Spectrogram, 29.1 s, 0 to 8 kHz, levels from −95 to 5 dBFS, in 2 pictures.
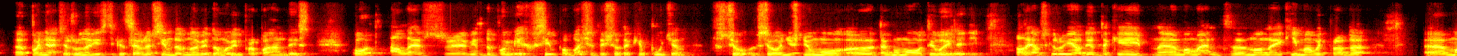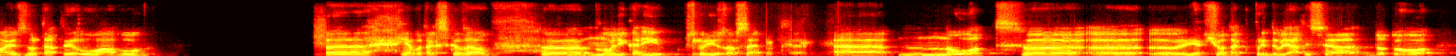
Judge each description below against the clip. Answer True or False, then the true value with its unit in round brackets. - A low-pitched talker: True (130 Hz)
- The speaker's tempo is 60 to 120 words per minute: True (115 wpm)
